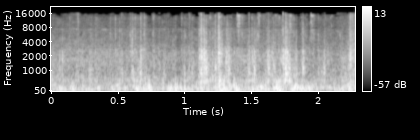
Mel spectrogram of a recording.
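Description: Wind buffeting a handheld phone microphone on the move: a steady low rumble with scattered knocks and clicks from handling.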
